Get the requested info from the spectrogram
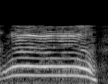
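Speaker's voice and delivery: put-on high little-kid wail; mock child's bawl. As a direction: imitate a small child whining down the phone. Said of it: "I just hear a kid like".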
